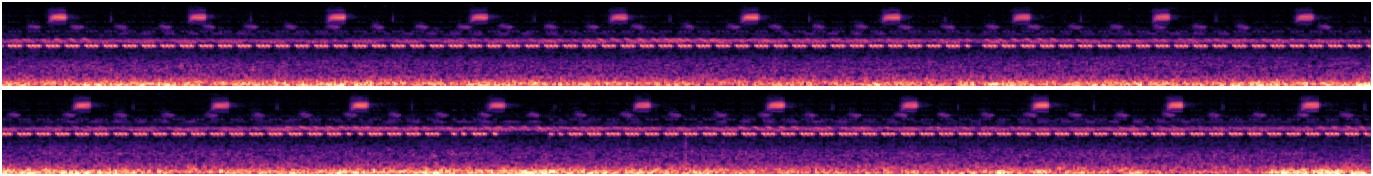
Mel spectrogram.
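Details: Rural midsummer night chorus of crickets and insects. One unbroken rapid trill carries on while a second caller adds piercing high chirps roughly three-quarters of a second apart. Low-frequency ambient hum sits beneath.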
